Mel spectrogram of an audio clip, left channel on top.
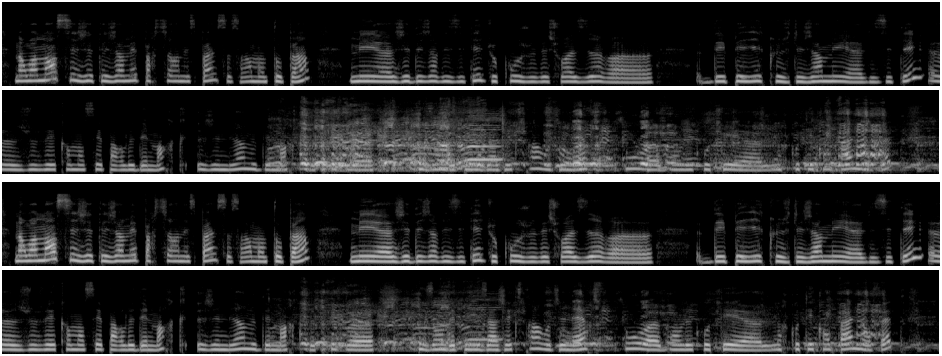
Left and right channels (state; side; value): normal; both; correlation 0.69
